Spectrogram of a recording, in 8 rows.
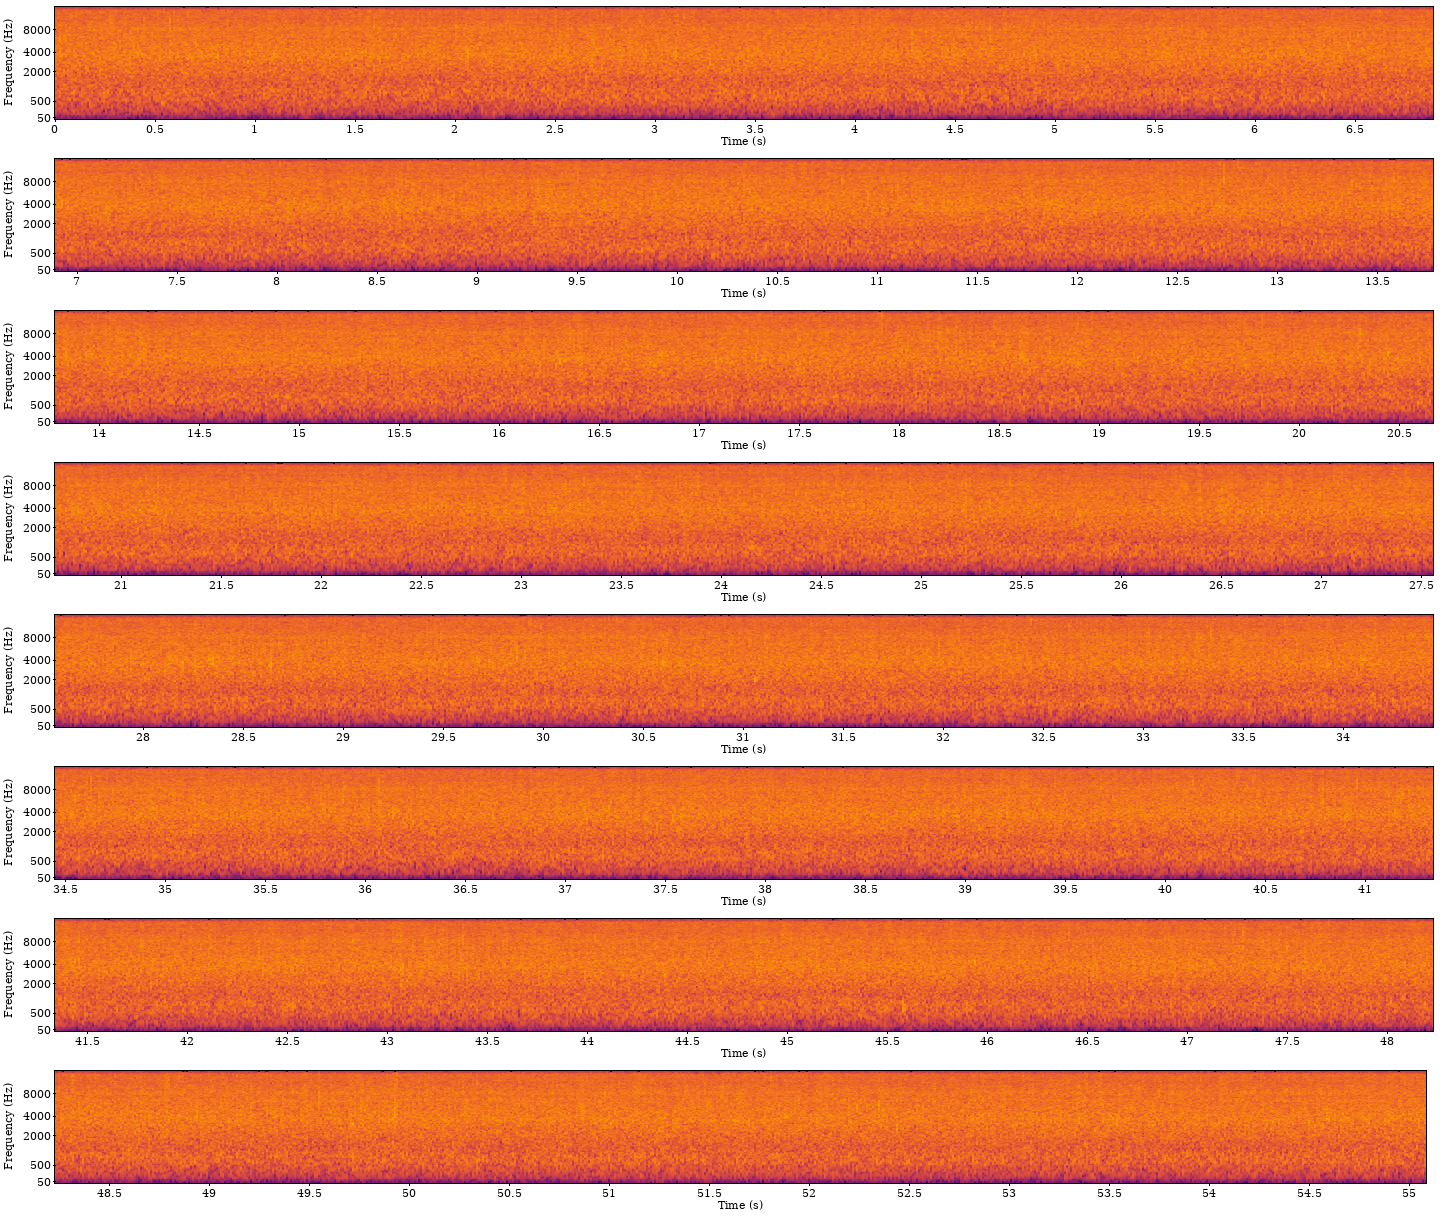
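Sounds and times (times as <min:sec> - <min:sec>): running water rushing: 0:00.0 - 0:55.0.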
